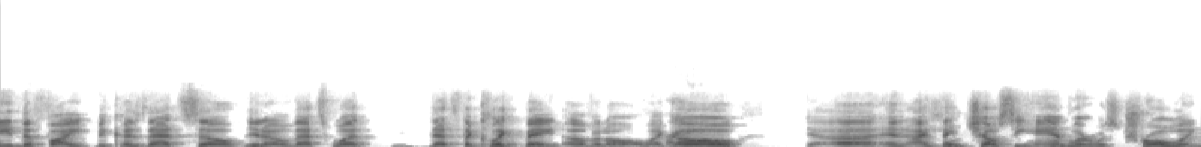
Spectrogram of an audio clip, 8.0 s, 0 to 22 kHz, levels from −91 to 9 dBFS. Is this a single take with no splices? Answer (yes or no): yes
